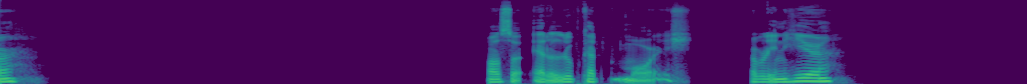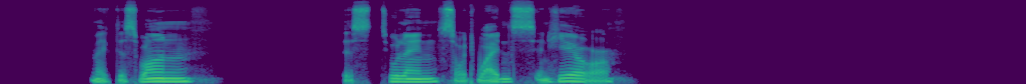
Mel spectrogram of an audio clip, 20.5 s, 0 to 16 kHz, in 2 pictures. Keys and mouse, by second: 0.5 click, 1.7 click, 2.3 click, 3.1 Tab, 3.4 click, 4.2 Tab, 5.0 1, 5.4 ctrl+r, 5.6 click, 5.9 g, 6.2 g, 8.1 2, 9.8 click, 12.8 click, 13.7-15.6 drag, 16.7 click, 17.0-18.0 drag, 18.5 1, 19.0 g, 19.7 click, 19.9 Tab.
